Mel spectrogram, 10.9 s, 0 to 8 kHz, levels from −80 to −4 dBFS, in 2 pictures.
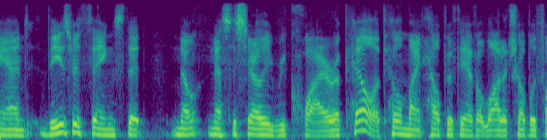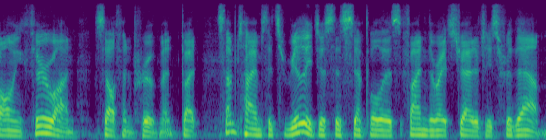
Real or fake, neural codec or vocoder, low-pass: real; none; 7.2 kHz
